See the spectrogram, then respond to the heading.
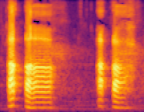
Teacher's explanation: বাতাসটা একটু থেমে তারপর আসে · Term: গ্লোটাল স্টপ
